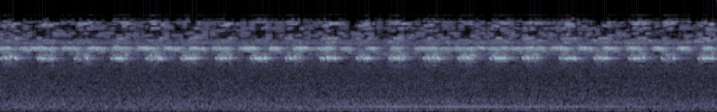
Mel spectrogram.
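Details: Night chorus of crickets on a summer evening, bright pulsed chirps at a steady rate of roughly three per second in two close pitch layers, with a faint low hum and background rumble beneath.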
